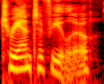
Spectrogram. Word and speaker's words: Triantafilou: I was like, how do you say it? – Triantafilou. – Okay, got it.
